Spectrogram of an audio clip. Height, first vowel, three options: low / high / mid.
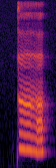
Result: mid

